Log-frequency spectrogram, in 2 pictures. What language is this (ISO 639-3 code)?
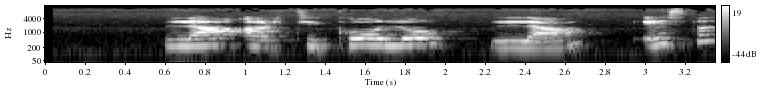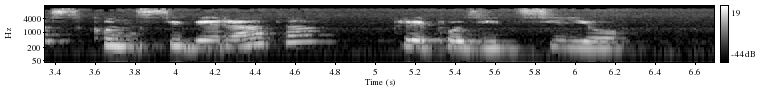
epo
